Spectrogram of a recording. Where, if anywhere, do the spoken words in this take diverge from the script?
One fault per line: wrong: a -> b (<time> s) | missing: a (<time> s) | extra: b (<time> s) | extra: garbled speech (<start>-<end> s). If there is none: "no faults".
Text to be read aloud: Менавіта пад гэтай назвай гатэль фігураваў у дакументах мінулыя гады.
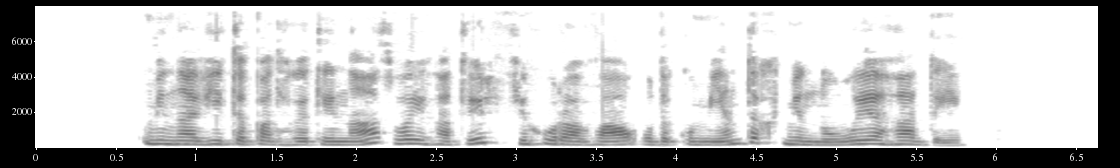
no faults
